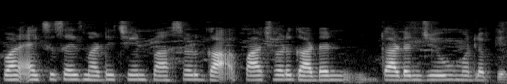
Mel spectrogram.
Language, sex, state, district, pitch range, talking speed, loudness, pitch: Gujarati, female, Gujarat, Gandhinagar, 205-220 Hz, 140 wpm, -18 LUFS, 210 Hz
